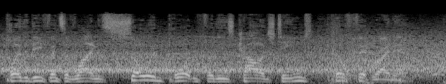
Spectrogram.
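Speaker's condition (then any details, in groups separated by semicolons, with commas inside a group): No condition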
